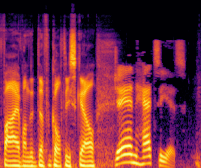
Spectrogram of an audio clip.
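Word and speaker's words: Jan Hatzius: Actually it's it's kind of based between German and Czech.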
